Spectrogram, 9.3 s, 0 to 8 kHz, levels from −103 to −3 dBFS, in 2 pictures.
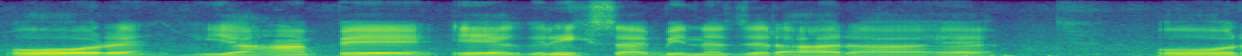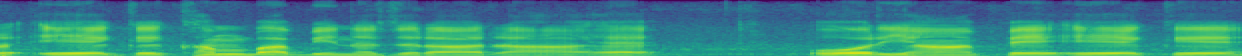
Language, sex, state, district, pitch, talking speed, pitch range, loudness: Hindi, male, Rajasthan, Bikaner, 110 Hz, 150 wpm, 105-115 Hz, -16 LUFS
